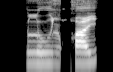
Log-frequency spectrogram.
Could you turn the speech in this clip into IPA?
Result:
l u ʎ qʷ i

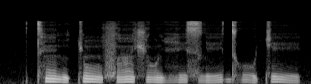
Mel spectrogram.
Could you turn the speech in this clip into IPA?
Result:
tʰ ɛ̃˥˩ ŋ c õ˥˩ f ã˧˥˧ ʃ ɔ̃˧˩ i̯ ɦ e˧˩ s l e˩˥ dʱ o˧˩ c e˥˩

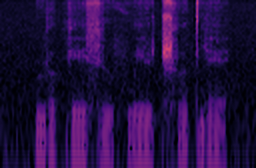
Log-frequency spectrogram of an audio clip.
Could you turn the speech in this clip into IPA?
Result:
ɻ ɤ˥˧ k e˥˩ ɪ̯ s ɹ̩˧˥ f w e˧˥ ɪ̯ ʈ͡ʂʰ ɤ˥ t̪ j ɛ˥˩

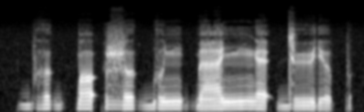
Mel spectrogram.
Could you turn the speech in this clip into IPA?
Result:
bʱ ʊ ɡ k͡p ɔ ʔ ɮ ʊ ɡ͡b u ɲ ɡ͡b æ ɲ ŋ ɛ ʔ d ʉ ɾʲ ʊ p

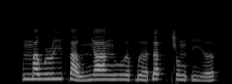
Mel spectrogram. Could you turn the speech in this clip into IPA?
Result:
m a˧ w ɹ i˧˥ t̪ a˨˩˨ w ɲ aː˧ ŋ ɣ u˨˩ ə̯ ɓ əː˨˩˦ ɗ a˦˥ t̚ c o˧ ŋ ʔ i˨˩˨ ə̯

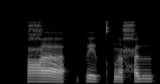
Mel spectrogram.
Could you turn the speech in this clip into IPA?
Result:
ʕ a | p e kʷʰ ã ħ ɯ

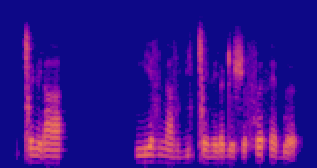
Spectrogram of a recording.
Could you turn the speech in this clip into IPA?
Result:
ǀ ɪ ɳ e ɾ a | mʲ ɛ z ð a z bʲ ə ǀ e ð ɪ ɾ ə ɖ e ʃ ə f ə θ ɛ b ə

